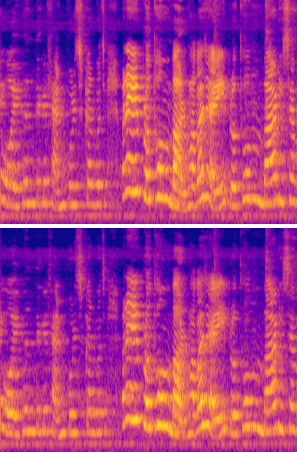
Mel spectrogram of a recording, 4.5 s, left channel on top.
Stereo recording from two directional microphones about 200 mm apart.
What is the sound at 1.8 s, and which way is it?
A woman's voice, 5° left (ahead or behind).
